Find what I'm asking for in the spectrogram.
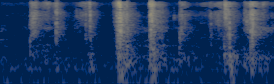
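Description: Tarot cards being shuffled and laid out on a table, a series of quiet, crisp riffling and slapping bursts in an irregular rhythm, close up with no talking.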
